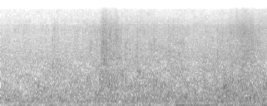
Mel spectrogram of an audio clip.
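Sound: flowing river water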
